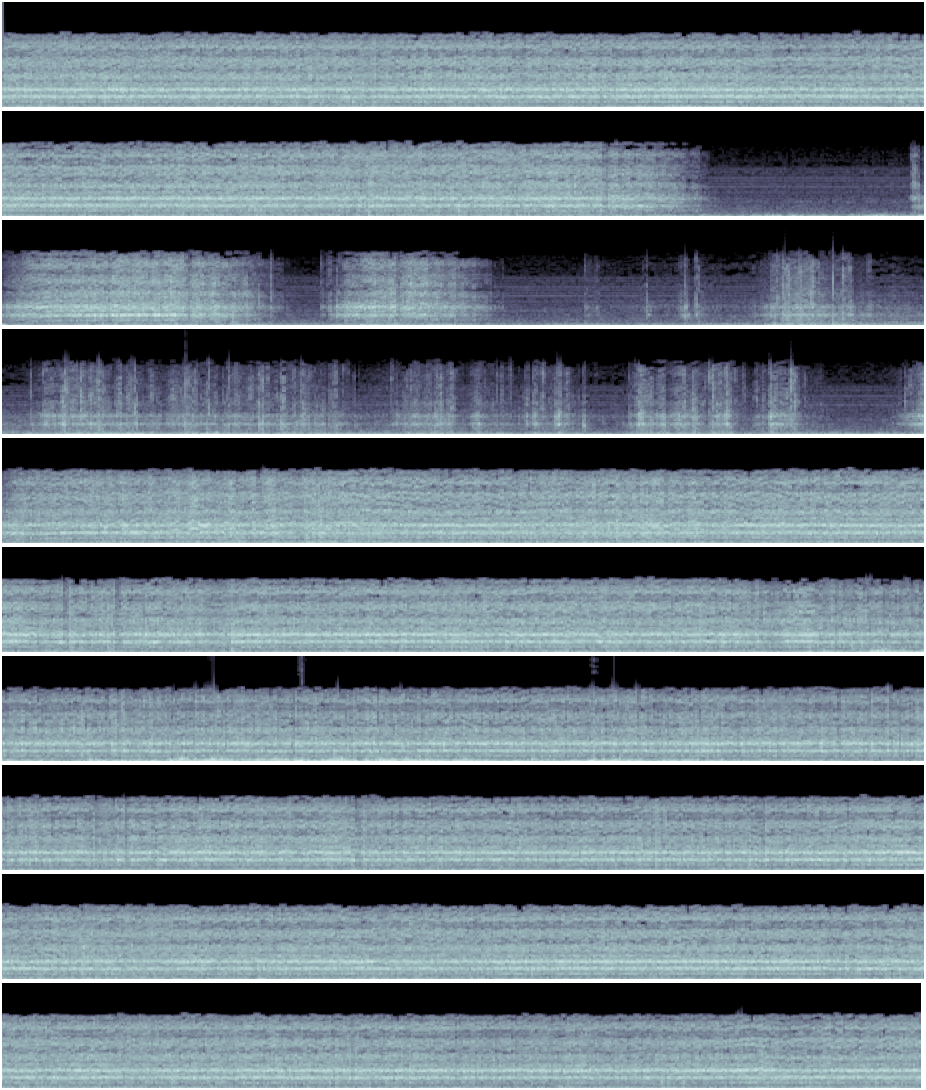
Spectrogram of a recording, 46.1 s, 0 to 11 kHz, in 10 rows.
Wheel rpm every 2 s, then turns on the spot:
160, 160, 160, 140, 40, 40, 10, 20, 30, 110, 160, 160, 160, 160, 160, 160, 160, 160, 160, 160, 160, 160, 160.
12-18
